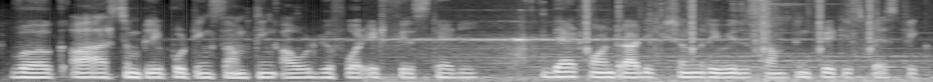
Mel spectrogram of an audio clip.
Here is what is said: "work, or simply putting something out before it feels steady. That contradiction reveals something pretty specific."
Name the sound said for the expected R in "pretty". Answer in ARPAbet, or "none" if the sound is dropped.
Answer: R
